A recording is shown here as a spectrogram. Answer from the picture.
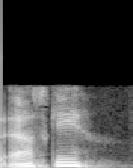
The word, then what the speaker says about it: ASCII: Soundwave is trying to do some ASCII art. Is that how you say it? ASCII? – Yeah, that's right.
